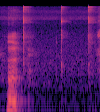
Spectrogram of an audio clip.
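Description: Two computer mouse clicks about half a second apart, in the second half.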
